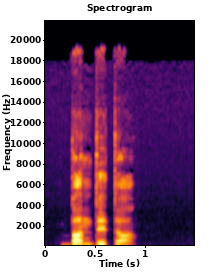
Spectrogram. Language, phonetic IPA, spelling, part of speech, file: Polish, [bãnˈdɨta], bandyta, noun, Pl-bandyta.ogg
